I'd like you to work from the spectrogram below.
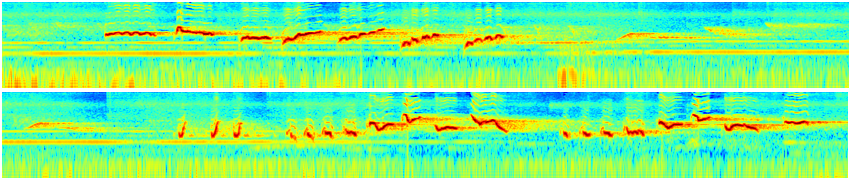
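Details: Mimicking White-rumped shama with prinia, kapas tembak and eagle phrases, delivering rhythmic series of downslurred chirps, a few flat whistled notes, then renewed fast bursts of chirping.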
